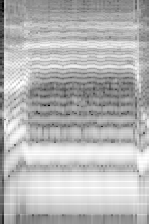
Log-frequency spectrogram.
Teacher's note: মা আমারাল্লাহু বিহি আইয়ুসালা, আই এখানে ইদগামে বা গুন্নাহ, নুন সাকিনের পরে ইদগামে বা গুন্নার 4 হরফের একটি হরফ ইয়া আসছে, এই কারণে এই জবরওয়ালা হামজাটি তাসদিদওয়ালা ইয়ার সাথে গুন্নার সহিত মিলাইয়া পড়ব, মাঝখানে জজমওয়ালা নুন বাদ পড়ে যাবে।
